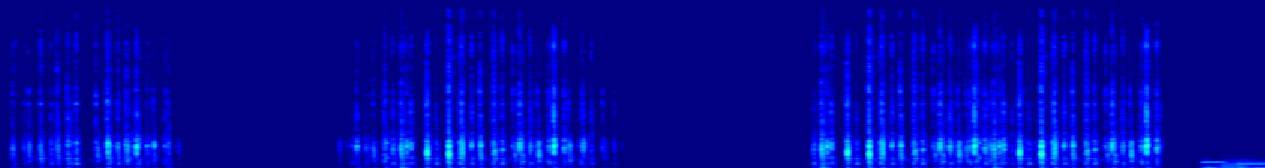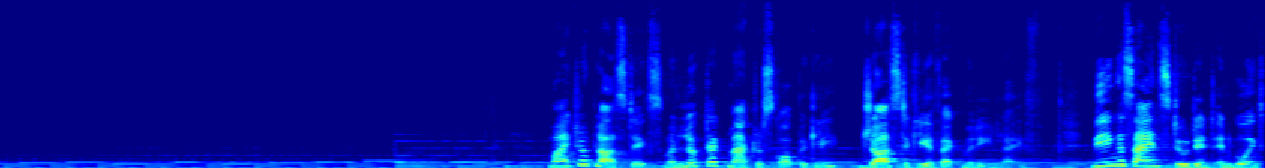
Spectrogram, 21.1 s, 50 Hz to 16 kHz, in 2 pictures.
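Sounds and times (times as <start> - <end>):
rapid keyboard typing: 0.1 - 1.6, 2.9 - 5.3, 6.8 - 9.8.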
